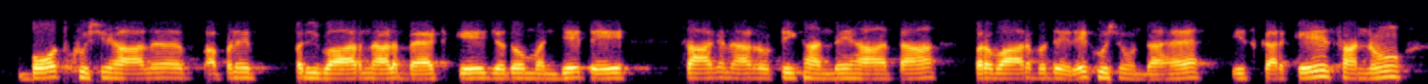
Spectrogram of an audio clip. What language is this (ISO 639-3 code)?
pan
